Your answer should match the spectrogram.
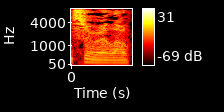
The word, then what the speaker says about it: Cirillo: You can follow me on Twitter at Justin Cirillo. Last name is spelled C-I-R-I-L-L-O.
